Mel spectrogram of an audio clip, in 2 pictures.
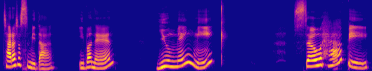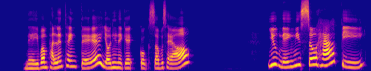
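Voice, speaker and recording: A woman's voice: on the high side, big pitch swings, fairly bright tone. Cheerful woman coaching English pronunciation. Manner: upbeat, praising, spelling out each word slowly. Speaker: English teacher. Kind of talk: slow pronunciation drill.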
